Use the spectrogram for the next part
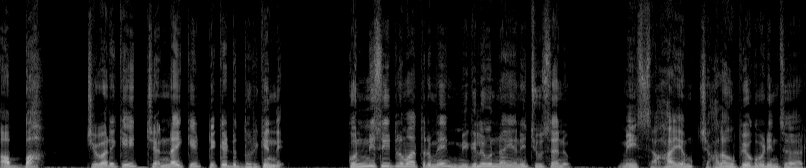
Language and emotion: Telugu, surprised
